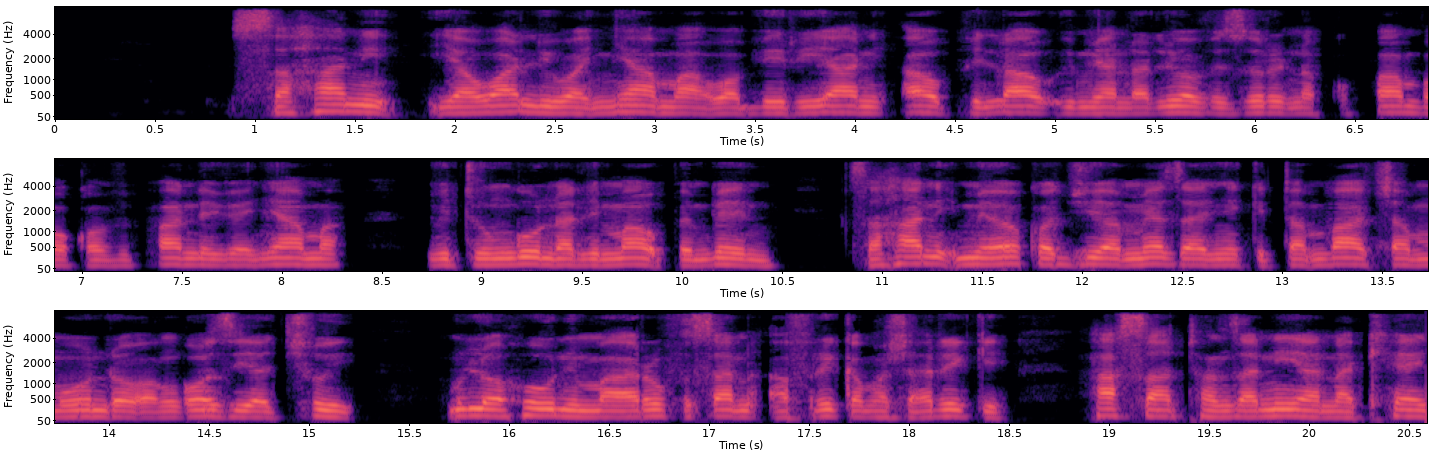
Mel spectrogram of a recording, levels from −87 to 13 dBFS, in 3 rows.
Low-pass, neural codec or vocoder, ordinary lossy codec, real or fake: 7.2 kHz; vocoder, 44.1 kHz, 80 mel bands, Vocos; AAC, 32 kbps; fake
